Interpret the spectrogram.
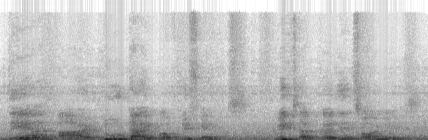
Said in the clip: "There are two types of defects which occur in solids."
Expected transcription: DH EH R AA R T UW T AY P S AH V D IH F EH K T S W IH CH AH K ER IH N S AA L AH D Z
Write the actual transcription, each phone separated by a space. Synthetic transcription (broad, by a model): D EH R AA R T UW T AY P AH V D IH F EH K T S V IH CH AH K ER IH N S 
